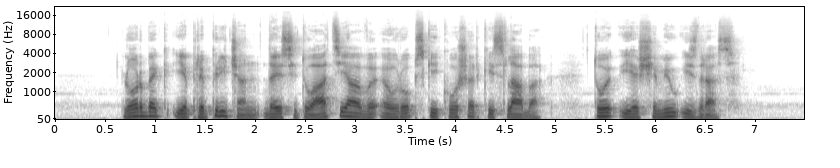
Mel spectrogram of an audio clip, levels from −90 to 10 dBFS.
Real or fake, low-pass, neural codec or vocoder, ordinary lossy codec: real; 19.8 kHz; none; none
